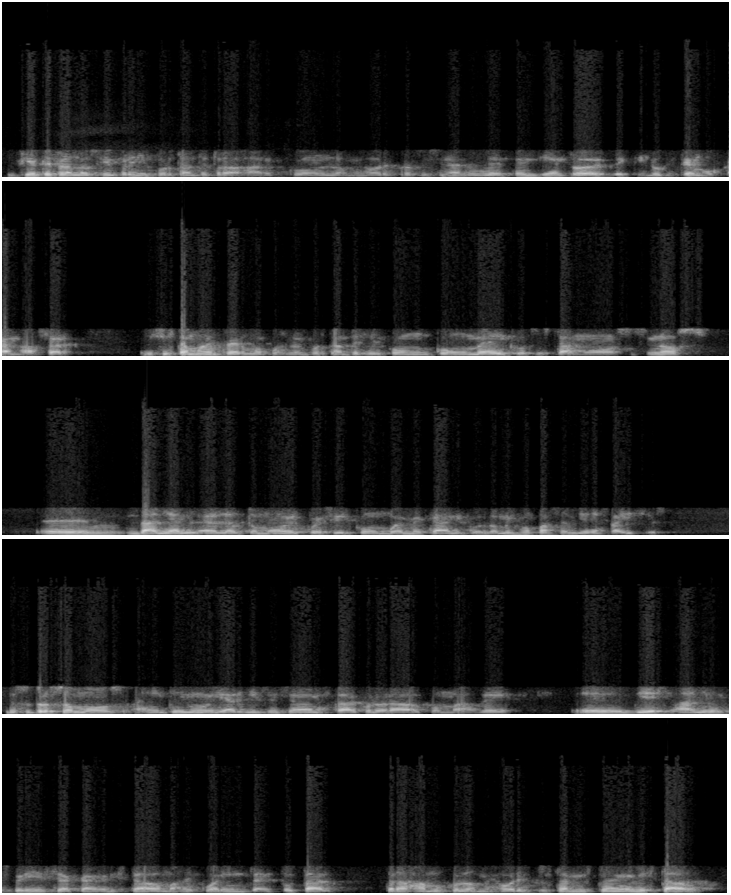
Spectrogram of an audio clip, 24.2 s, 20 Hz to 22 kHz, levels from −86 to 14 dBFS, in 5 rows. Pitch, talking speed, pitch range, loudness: 120 Hz, 225 wpm, 115-140 Hz, -18 LUFS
